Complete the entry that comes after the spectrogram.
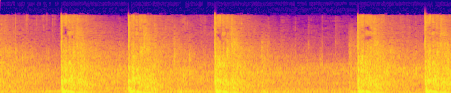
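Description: Gunfire from the player's gun in the video game Control comes in five sharp, loud bursts at irregular intervals, each cracking report leaving a short decaying tail.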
